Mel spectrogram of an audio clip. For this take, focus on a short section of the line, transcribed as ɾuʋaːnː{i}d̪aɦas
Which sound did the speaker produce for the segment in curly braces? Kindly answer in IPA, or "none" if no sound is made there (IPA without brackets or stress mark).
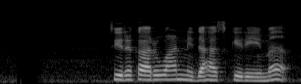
i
